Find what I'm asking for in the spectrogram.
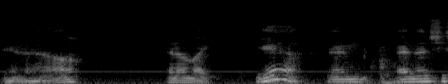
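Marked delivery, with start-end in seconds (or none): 0.0-0.8 low, quiet questioning rise; retold friend's prompt. Friend's prompt, then her answer. 2.6-3.0 high, emphatic yes; retold confirmation. Her answer to the prompt.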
